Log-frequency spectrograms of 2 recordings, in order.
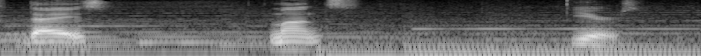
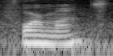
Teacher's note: Ou encore, vous aurez d'autres personnes qui vont changer le son du TH en un T. Mais la prononciation correcte, c'est bien de faire le son du TH suivi du S.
